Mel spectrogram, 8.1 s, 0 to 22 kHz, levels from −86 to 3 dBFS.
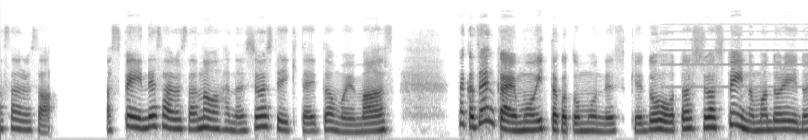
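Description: From 6.60 s to the end, a switching supply whistle sits near 2 kHz, about 30 dB below the speech. A switching power supply running in an audible burst mode, or beating with another, gives a high whistle, here held within about 1924–1939 Hz.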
